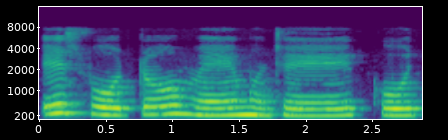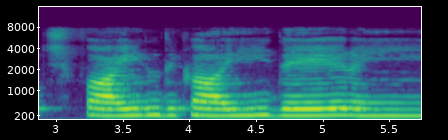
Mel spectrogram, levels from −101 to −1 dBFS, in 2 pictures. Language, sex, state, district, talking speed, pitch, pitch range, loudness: Hindi, female, Madhya Pradesh, Umaria, 95 wpm, 220 Hz, 210-230 Hz, -18 LUFS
